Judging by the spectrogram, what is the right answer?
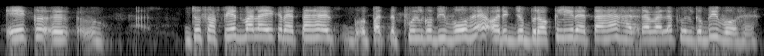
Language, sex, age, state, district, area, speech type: Hindi, female, 30-45, Uttar Pradesh, Sonbhadra, rural, conversation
